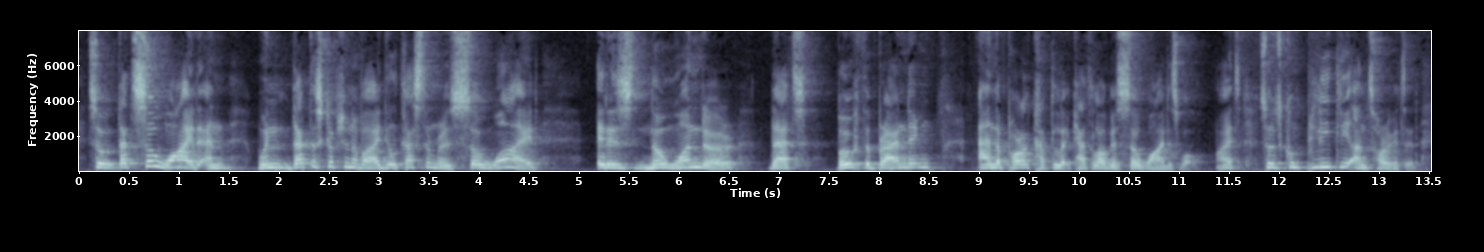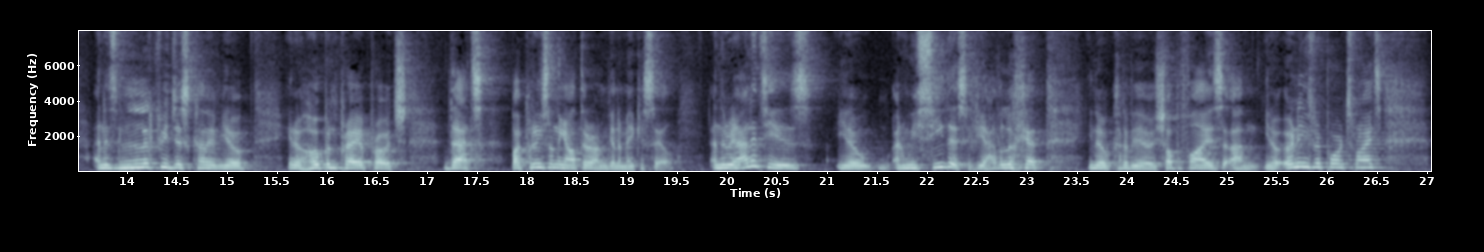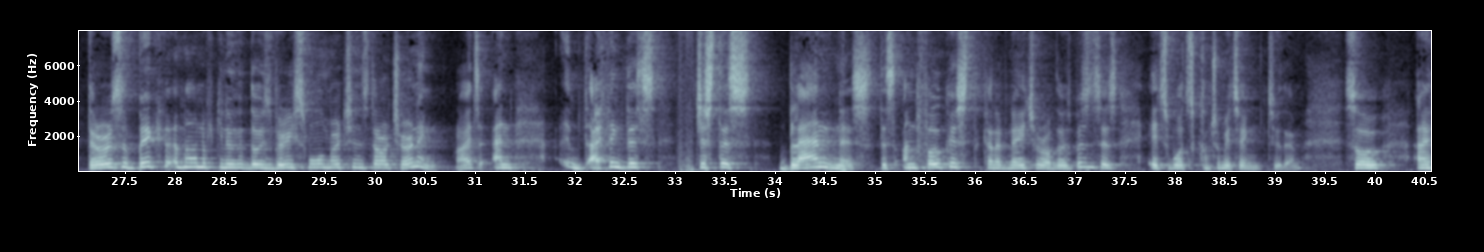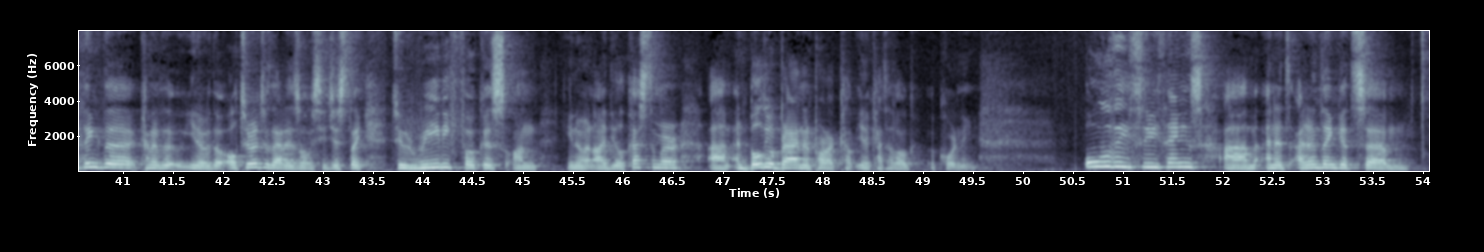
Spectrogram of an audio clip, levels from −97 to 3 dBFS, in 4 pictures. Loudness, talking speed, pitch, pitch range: -19 LUFS, 200 wpm, 190 Hz, 170-220 Hz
